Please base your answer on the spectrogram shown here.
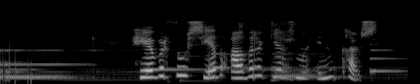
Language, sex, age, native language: Icelandic, female, 12, Icelandic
